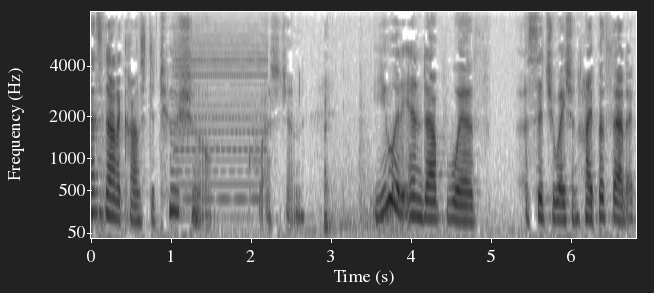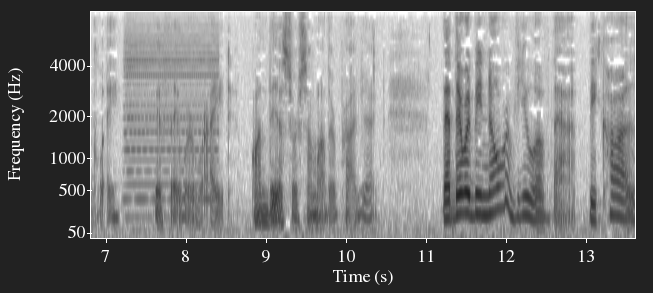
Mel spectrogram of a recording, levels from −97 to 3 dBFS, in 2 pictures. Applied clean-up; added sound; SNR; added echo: none; Accordion; 15 dB; none.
